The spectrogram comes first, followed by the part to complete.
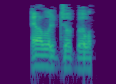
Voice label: "eligible", English; adjectives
